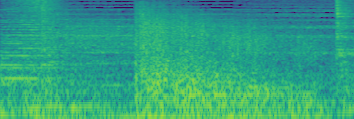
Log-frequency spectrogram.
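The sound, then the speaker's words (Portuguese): A loud grenade explosion near a car booms with a deep low rumble, followed by a second sharp blast and debris-like crackling that sustains for several seconds, forceful with no voices. “Eles olham o negócio explodindo”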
